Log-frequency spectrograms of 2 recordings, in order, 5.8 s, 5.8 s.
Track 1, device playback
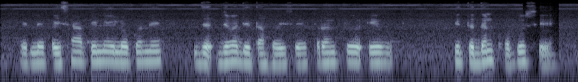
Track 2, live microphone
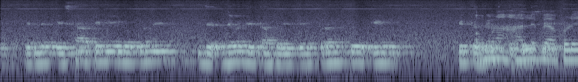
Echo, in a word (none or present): present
